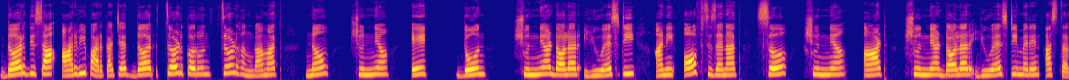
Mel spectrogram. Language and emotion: Goan Konkani, neutral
